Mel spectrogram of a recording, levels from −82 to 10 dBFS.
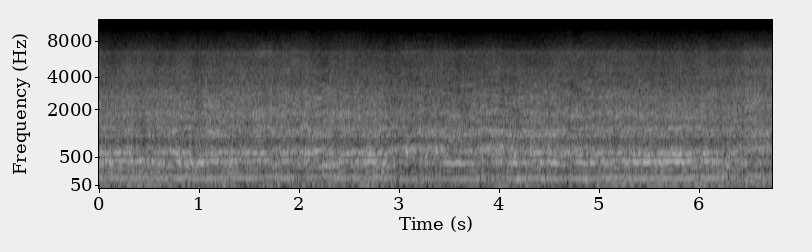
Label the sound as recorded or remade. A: remade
